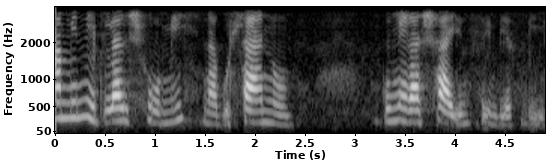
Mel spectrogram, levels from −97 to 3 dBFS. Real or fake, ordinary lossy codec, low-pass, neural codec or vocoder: fake; none; 3.6 kHz; codec, 16 kHz, 4 kbps, FunCodec, trained on Chinese and English, 50 frames a second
